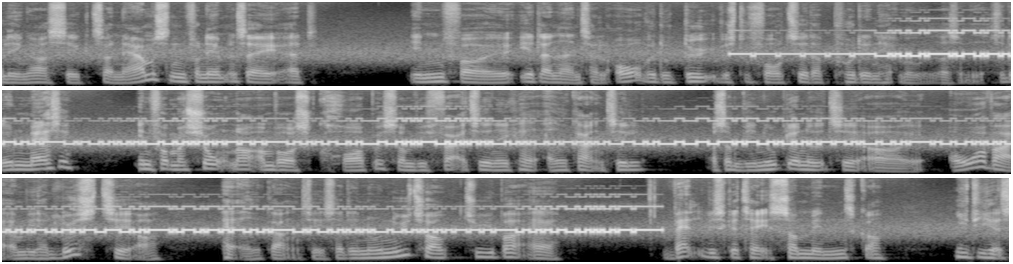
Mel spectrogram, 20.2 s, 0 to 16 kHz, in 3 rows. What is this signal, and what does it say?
RTTY (45.45 baud, 170 Hz shift), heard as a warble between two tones, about 1550 Hz centre, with fading and speech in Danish. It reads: BG8H DE F1IW TNX FER QSO TOM, 73 AND GL. BG8H DE F1IW SK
